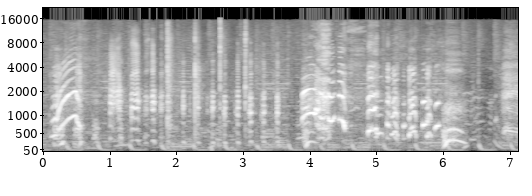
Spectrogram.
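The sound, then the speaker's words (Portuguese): A person does a duck voice, a run of rapid, nasal, quacking bursts with squeaky pitch swoops, fairly loud, with a few brief pauses between phrases. “Aqui vou te mandar a voz de pato.”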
